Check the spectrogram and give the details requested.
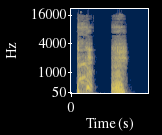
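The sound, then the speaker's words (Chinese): A pointed cough, heard as two short, rough bursts in quick succession that sound much like a throat being cleared, fairly loud and on its own with no talking. “可是他还是抬头瞪了顾玉英一眼，并且发出一声咳嗽。”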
